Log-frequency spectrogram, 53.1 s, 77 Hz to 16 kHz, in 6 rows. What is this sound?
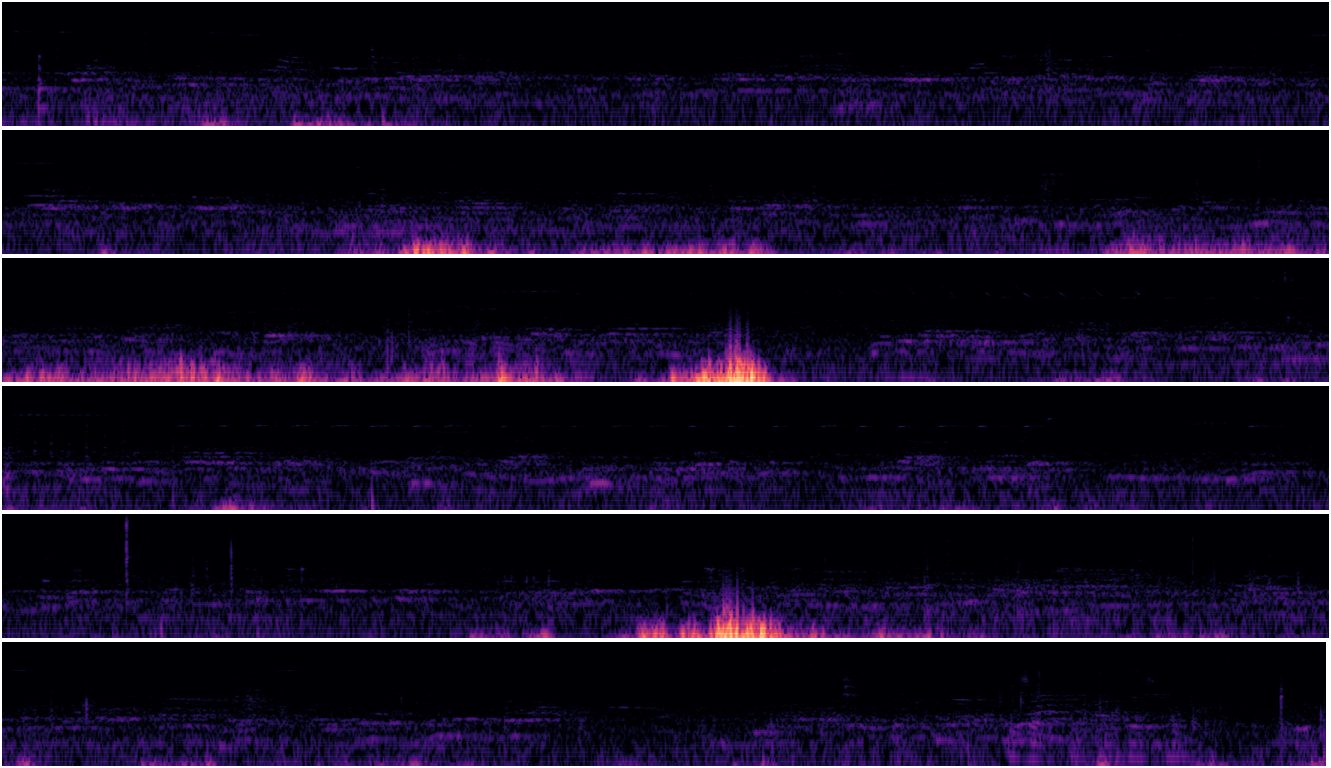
Lisbon's street 1
was walking down the Lisbon's street with recorded Zoom.
ambient, city, street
